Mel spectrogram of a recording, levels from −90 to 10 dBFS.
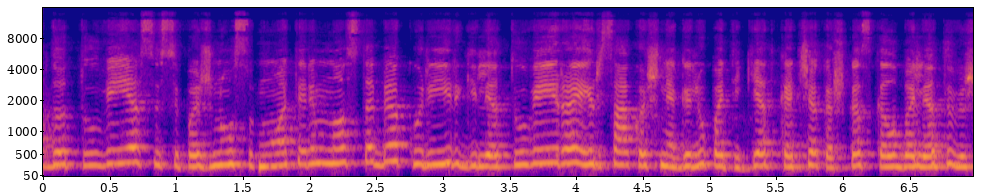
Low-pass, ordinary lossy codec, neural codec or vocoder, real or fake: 14.4 kHz; AAC, 64 kbps; none; real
